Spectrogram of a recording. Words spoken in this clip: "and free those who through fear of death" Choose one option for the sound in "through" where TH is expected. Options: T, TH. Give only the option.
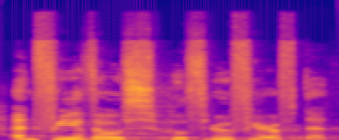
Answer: TH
